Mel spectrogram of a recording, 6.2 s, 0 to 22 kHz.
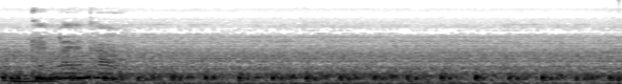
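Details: Fetal heartbeat on Doppler ultrasound at 9 weeks 3 days: rapid, rhythmic whooshing pulses over steady background hum.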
